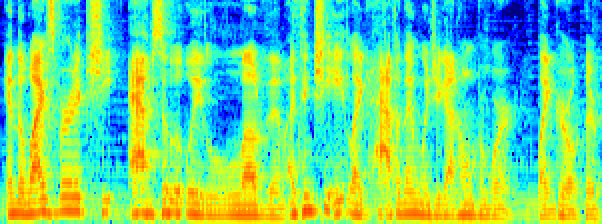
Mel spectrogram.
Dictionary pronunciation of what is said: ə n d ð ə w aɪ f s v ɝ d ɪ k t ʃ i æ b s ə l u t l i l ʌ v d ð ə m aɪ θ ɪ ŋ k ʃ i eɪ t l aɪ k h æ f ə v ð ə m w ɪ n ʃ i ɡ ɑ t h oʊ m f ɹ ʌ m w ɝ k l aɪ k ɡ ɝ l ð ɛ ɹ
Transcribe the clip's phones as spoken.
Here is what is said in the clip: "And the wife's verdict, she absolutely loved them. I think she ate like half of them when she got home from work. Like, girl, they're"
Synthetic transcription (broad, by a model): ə n ð ə w aɪ f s v ɝ d ɪ k t ʃ i æ b s ə l u t l i l ʌ v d ð ə m aɪ θ ɪ ŋ k ʃ i eɪ t l aɪ k h æ f ə v ð ə m w ɪ n ʃ i ɡ ɑ t h oʊ m f ɹ ʌ m w ɝ k l aɪ k ɡ ɝ l ð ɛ ɹ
